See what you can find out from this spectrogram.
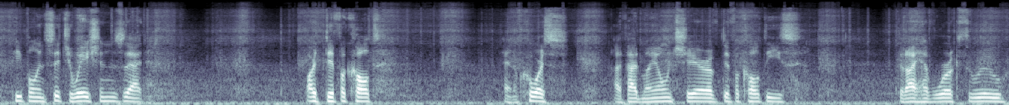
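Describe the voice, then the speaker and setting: A man's somewhat breathy voice, fairly high in pitch, moves at a moderate pace. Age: 60s. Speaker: vlogger. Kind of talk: casual monologue. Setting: outdoors. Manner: walking while talking.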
